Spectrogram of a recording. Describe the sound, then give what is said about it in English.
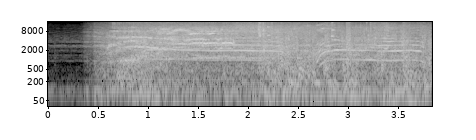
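A fist punches out the slatted wooden doors of a wardrobe to free a woman inside, a sudden loud splintering crash that stays dense and harsh for several seconds, with thin high ringing tones running over it. “Rudy punches out the slatted doors of the wardrobe to free her.”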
